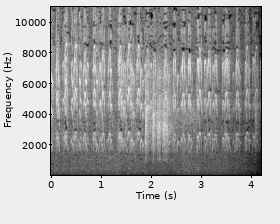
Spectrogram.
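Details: Great spotted woodpecker chicks calling in the nest while the breeding pair feeds them, Mønsted Kalkgruber, 30 May 2020: insistent high chittering notes in quick runs, with a brief rustle midway before the sound cuts off.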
